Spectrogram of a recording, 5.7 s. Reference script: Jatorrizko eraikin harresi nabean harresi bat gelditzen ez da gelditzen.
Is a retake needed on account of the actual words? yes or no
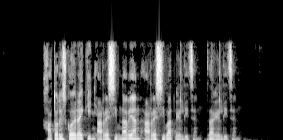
no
